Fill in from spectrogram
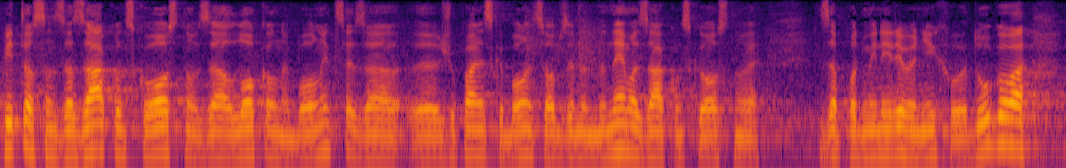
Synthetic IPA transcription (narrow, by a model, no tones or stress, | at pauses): piːt̪aosamzazaːko̞nskoo̞snoʋezalˠo̞kalˠne̞bo̞ːlnit̪se̞zaʒupaniske̞bolnit̪seo̞bziɾomd̪ane̞ːmazaːkonskeo̞snoʋe̞ | zapo̞d̪meniɾiʋaɲixoʋed̪uɡo̞ʋa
